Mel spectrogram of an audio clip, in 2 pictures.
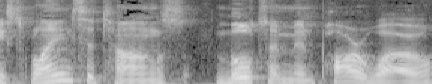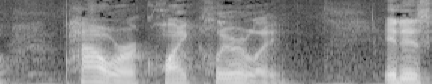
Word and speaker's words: parvo: In short, James, the half-brother of Jesus, explains the tongues multum in parvo. Now, the way you pronounce that is like M-U-U-L-T-U-M, multum in par, and the V is a W in parvo.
